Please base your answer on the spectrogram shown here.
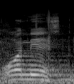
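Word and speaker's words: honest: যেমন dash অনেস্ট, অনেস্ট আমরা লিখেছি হনেস্ট, কিন্তু আমরা বলার সময় আমরা সেটাকে বলি অনেস্ট। বাংলায় যদি আমরা লিখি তাহলে এটা হয় অনেস্ট, অনেস্ট। আমরা ও থেকে শব্দটা উচ্চারণ করেছি, কিন্তু লেখার সময় টিকে এস যুক্ত করেছি।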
